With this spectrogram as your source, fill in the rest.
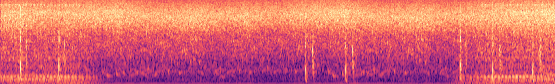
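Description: Water splashes steadily in a fountain.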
